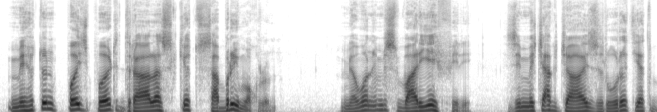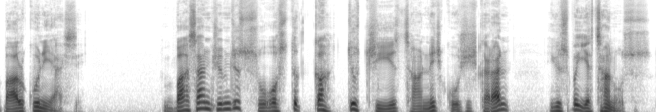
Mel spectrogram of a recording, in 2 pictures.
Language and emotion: Kashmiri, angry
